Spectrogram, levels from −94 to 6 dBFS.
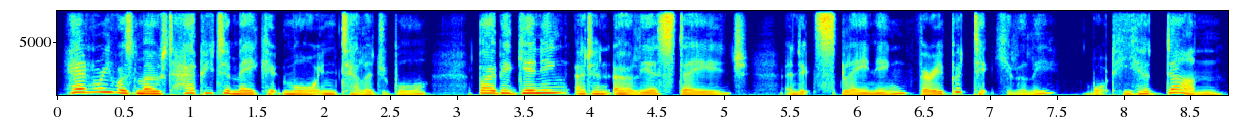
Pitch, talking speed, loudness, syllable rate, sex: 190 Hz, 155 wpm, -21 LUFS, 5.1 syllables/s, female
